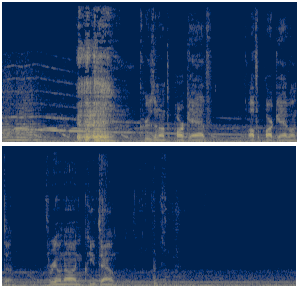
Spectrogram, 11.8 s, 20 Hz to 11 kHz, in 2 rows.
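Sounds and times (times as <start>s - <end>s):
fire engine sirens passing by in Quakertown: 0.0s - 8.7s
speech: 1.5s - 2.0s, 2.9s - 6.2s, 6.8s - 8.2s.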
